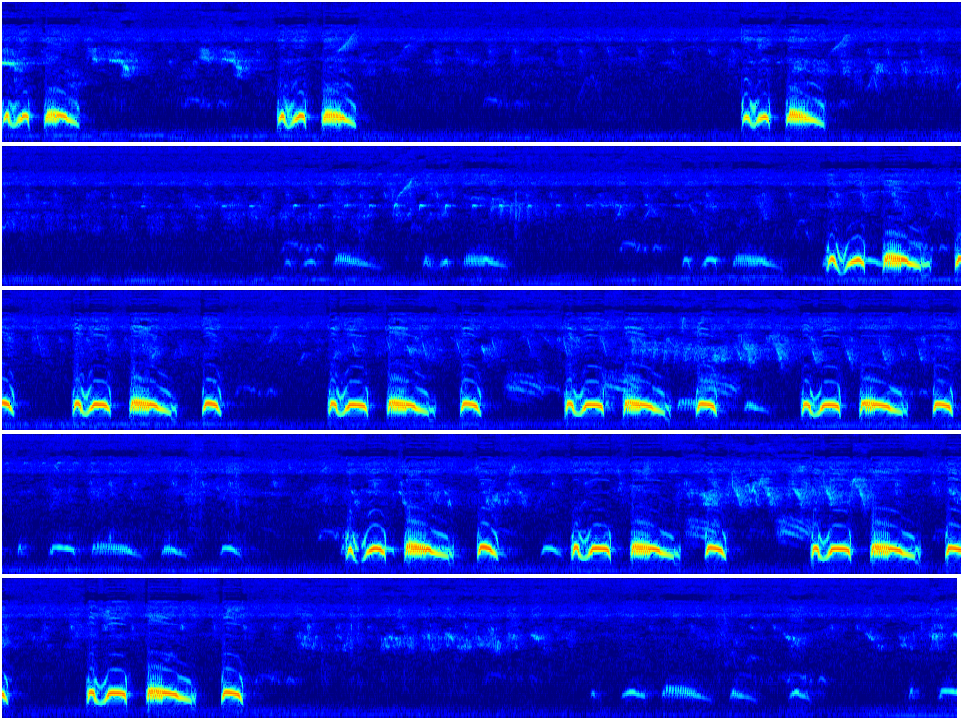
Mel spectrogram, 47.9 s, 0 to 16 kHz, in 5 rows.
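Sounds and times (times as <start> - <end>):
doves cooing: 0.0 - 1.0, 1.8 - 3.7, 7.4 - 8.3, 12.3 - 14.7, 15.8 - 21.8, 22.4 - 31.3, 32.0 - 38.6, 39.2 - 41.2, 44.6 - 46.6.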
